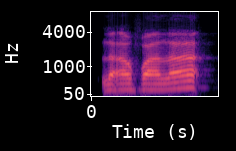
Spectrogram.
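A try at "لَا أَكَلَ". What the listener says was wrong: La akala, Pak, bukan pala ya.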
